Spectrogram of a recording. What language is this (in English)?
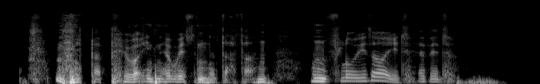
Welsh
